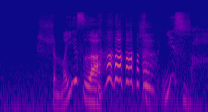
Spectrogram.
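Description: A young woman speaks nearby.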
